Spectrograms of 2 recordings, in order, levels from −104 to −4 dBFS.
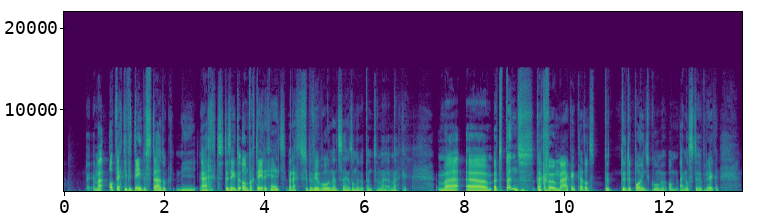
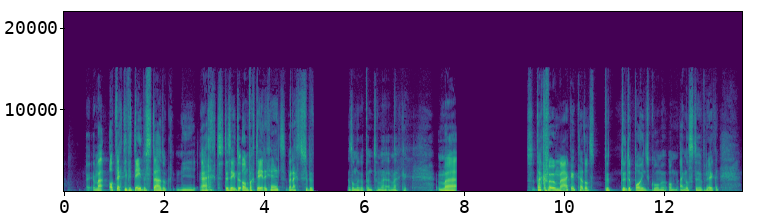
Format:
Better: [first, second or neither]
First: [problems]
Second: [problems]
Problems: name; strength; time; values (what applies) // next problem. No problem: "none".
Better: first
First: none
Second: audio cutting out; at 5 s for 0.5 s and at 8 s for 1.5 s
